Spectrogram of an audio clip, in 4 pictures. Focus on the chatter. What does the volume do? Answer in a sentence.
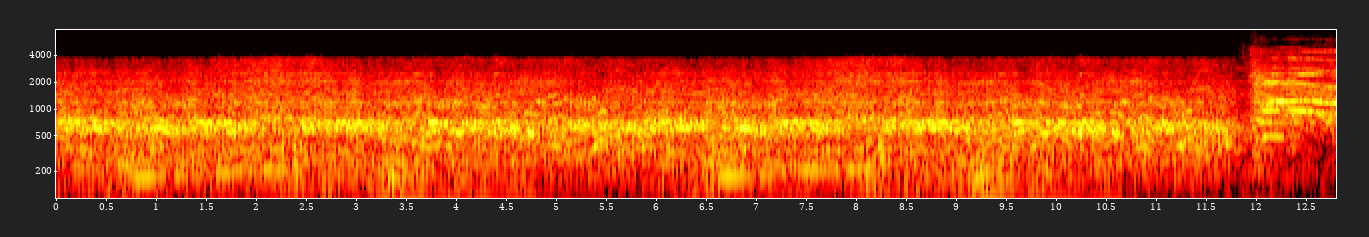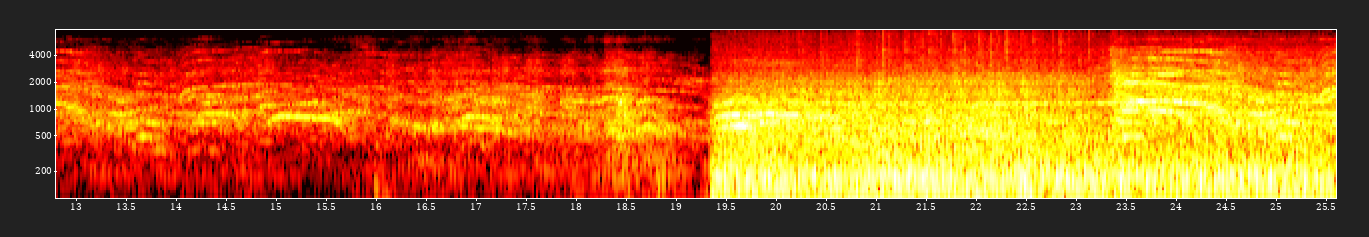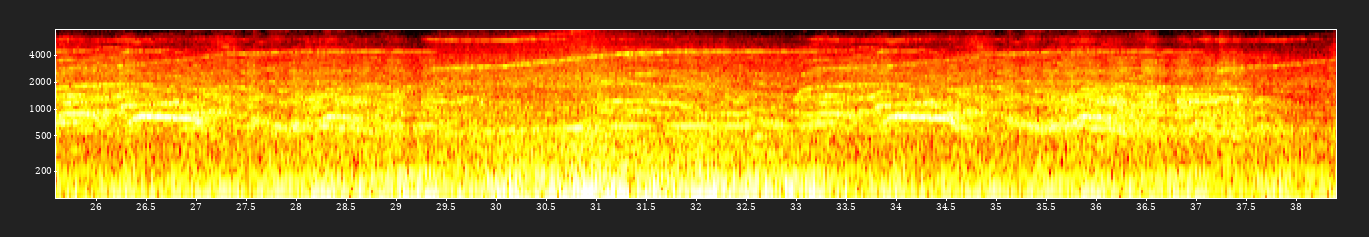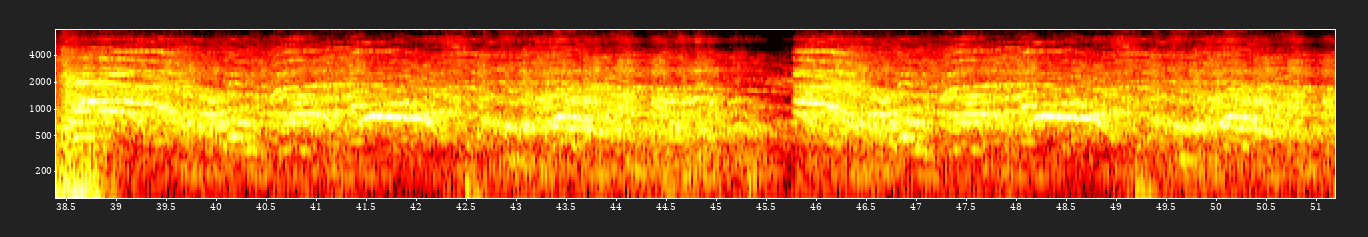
The volume of the chatter goes up.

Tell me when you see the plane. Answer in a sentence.
You can hear the plane from 19.3 to 38.9 s.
